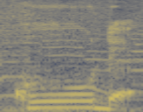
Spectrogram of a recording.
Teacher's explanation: Pangkal lidah menutup belakang. Mulut dilepas cepat.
